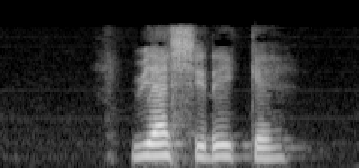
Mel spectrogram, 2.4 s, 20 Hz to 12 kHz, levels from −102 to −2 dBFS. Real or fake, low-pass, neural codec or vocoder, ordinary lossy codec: real; 7.2 kHz; none; AAC, 64 kbps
